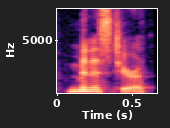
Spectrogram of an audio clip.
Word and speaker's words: Minas Tirith: Minas Tirith. Minas Tirith.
